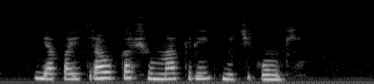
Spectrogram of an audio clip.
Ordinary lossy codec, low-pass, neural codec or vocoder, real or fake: MP3, 48 kbps; 9.9 kHz; none; real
